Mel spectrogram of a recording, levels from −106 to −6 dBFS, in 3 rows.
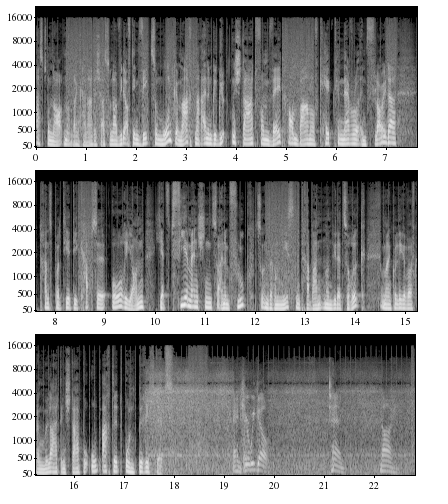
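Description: Wi-Fi interference runs throughout the clip: a steady tick repeats every 102.4 ms, just under ten times a second, sitting roughly 25 dB below the wanted sound. A nearby Wi-Fi radio sends a short beacon at that fixed interval, and the audio circuit picks up the radio energy and rectifies it into the signal path. Each beacon becomes a brief click, so the result is a regular, mechanical ticking under the audio.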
